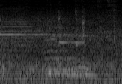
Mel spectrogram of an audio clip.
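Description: A high-flyer pigeon with a closed tail coos once, a soft, low, rolling call close by over faint background noise.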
